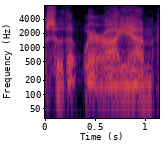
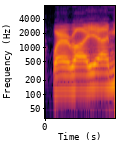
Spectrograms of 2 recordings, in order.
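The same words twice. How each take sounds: First: Much softer, low and hushed. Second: Louder, rising to a full climax; swelling loud. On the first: Preacher quotes Jesus to the congregation, hushed and soft. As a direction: start the repetition almost under your breath. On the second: Preacher quotes Jesus to the congregation, building to a loud climax. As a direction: burst out of the hush on the last "where I am". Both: Acted.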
